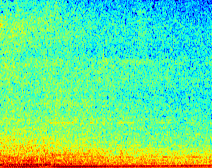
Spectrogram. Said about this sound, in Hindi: अर्पिता ने गाड़ी की स्पीड बढ़ाई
